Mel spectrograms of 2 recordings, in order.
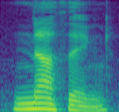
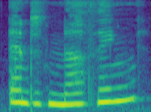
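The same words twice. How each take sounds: First: Low, falling Nothing with finality. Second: Higher, rising breathed question. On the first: Bailey answering Dale, low and final. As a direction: close the matter. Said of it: "an accent of finality". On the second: Dale asking Bailey, high and breathless. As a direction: hang on his answer. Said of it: "breathed Dale". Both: A narrator's reading.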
